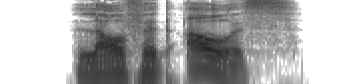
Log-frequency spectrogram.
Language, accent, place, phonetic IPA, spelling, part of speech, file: German, Germany, Berlin, [ˌlaʊ̯fət ˈaʊ̯s], laufet aus, verb, De-laufet aus.ogg
- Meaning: second-person plural subjunctive I of auslaufen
